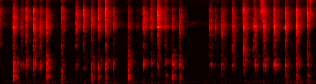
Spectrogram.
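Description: Faint, irregular light taps and clicks, a few each second, from a plastic paint cup being handled over a canvas.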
